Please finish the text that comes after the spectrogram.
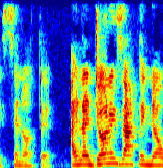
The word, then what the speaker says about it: cenote: I tend to say things with the Spanish pronunciation because my mother's side is Cuban. She says cenotto and then cenote in her talking head. So, I'm just gonna say cenote.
